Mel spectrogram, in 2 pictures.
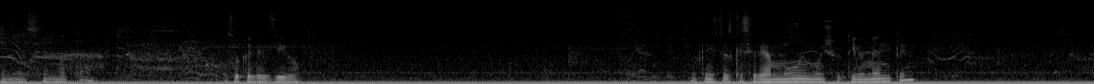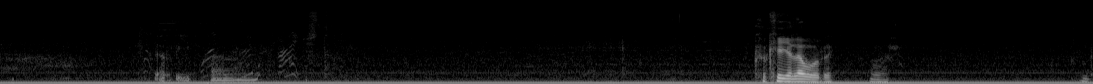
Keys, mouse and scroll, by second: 0.6 click, 1.4 click, 1.7 click, 2.2 click, 2.6 click, 3.1 click, 4.8 click, 6.3 click, 10.8 click, 11.1 click, 11.6 click, 12.4 click, 13.0 click, 13.3 click, 13.6 click, 13.9 click, 14.3 click, 14.5 click, 18.2 ctrl+z, 21.2 ctrl+z, 21.6 ctrl+z.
